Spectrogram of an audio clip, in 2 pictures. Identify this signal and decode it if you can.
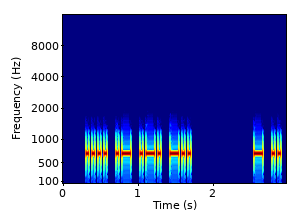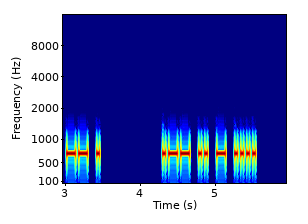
Morse code, heard as a keyed tone, about 32 wpm, 700 Hz. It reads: HARD TIME WITH
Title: 3x Word-Spacing - Sentences from Top 300 Words - 30wpm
